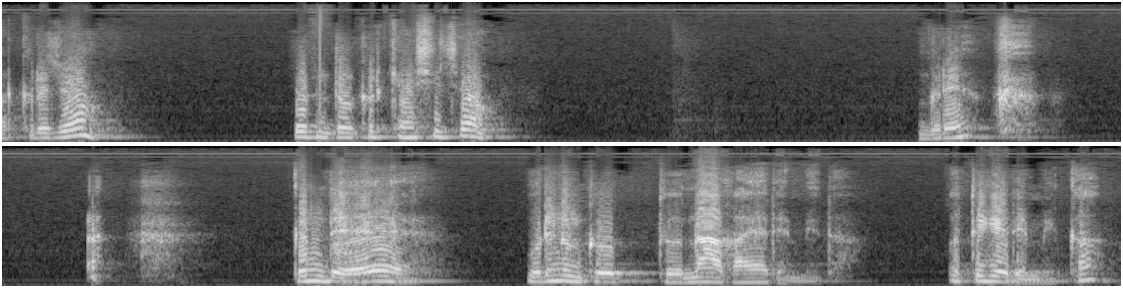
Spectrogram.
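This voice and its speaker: A man preaching a Sunday sermon as pastor in a church. He leads the congregation through call-and-response recitations and tells stories in an animated way, acting out the quotes. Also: mid-range voice, poor audio. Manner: animated storytelling with acted-out quotes. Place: church sanctuary.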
